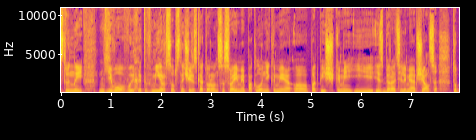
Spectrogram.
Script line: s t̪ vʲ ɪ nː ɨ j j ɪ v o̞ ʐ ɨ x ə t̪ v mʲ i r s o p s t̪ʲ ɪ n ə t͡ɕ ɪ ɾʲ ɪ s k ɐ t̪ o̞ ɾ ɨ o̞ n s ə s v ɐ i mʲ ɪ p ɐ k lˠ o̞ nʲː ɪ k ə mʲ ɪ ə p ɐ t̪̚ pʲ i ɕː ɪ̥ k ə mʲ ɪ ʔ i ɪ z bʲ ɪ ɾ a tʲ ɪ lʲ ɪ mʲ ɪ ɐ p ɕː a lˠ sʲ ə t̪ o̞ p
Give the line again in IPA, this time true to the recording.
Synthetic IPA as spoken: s t̪ vʲ ɪ nː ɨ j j ɪ v o̞ v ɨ x ə t̪ v mʲ i r s o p s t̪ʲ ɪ n ə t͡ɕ ɪ ɾʲ ɪ s k ɐ t̪ o̞ ɾ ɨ o̞ n s ə s v ɐ i mʲ ɪ p ɐ k lˠ o̞ nʲː ɪ k ə mʲ ɪ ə p ɐ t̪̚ pʲ i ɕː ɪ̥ k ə mʲ ɪ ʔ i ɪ z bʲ ɪ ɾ a tʲ ɪ lʲ ɪ mʲ ɪ ɐ p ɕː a lˠ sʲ ə t̪ o̞ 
